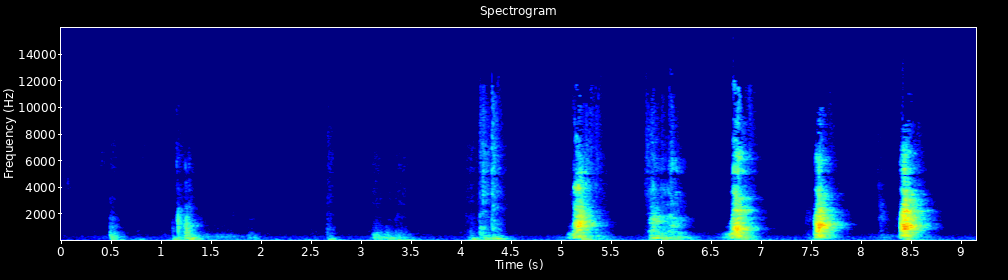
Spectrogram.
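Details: A blue Italian Greyhound gives a run of sharp barks that grow louder, about one a second.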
